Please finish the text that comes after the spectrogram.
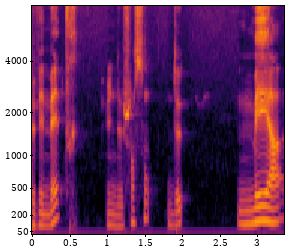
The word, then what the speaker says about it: Mea: Moi, je vais mettre une chanson de Mea, je sais pas comment ça s'écrit, enfin ça se prononce M-E-A, Mhm.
